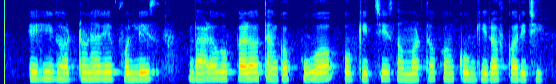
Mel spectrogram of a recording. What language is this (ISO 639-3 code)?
ori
